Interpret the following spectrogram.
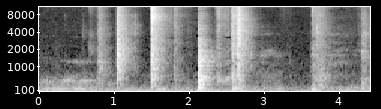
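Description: Scissors snipping several times, short sharp clicks about half a second apart, cutting the tags off a sock.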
